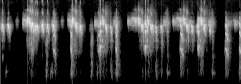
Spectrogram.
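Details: Orange-cheeked waxbill, Estrilda melpoda, giving a busy series of high, thin chirps and short buzzy notes in quick bursts, with brief pauses between clusters; no other sounds intrude.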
